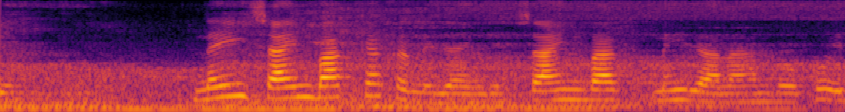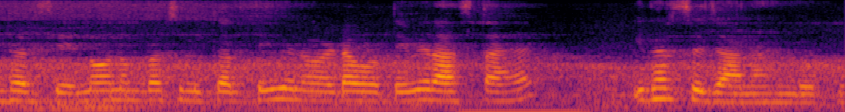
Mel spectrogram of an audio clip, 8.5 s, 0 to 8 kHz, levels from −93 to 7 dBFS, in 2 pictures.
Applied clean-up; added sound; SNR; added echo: none; none; none; none.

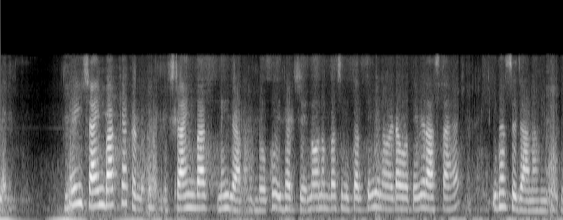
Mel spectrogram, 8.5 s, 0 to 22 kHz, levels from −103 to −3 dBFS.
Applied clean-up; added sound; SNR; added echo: neural separator model SepFormer DNS4.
